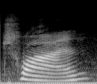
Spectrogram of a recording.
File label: "chuan3", Chinese pinyin voice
